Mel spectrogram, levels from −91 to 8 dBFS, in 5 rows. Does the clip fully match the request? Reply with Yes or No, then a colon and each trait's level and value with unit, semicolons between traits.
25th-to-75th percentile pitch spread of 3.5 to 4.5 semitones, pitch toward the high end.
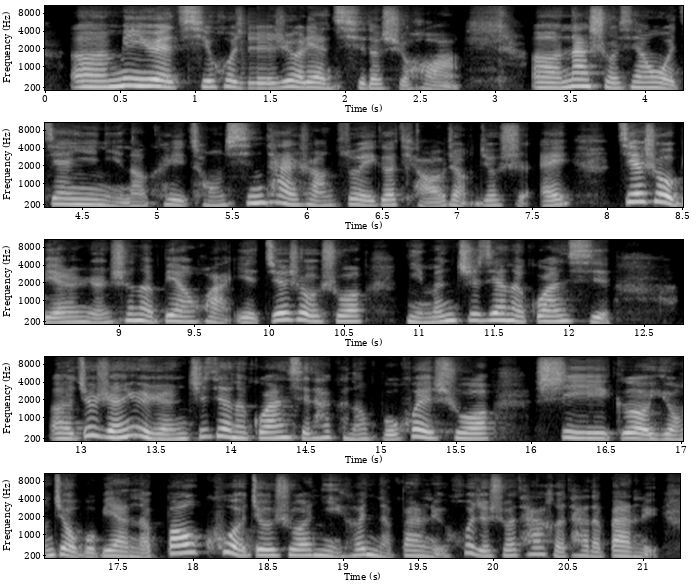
Yes: average, 3.9 semitones; high, 205 Hz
